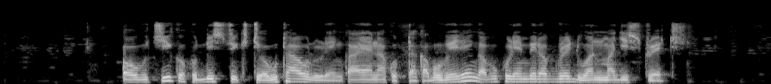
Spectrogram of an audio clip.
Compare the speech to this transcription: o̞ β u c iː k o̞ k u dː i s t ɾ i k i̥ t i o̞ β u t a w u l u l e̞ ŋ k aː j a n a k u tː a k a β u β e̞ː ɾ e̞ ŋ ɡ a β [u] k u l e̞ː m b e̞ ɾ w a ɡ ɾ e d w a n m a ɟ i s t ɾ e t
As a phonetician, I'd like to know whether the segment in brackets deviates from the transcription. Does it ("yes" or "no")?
no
